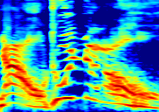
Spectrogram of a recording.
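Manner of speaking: very slow barked command, stretched and swooping. Voicing a character who signals his allies to attack: shouting a command. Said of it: "He shouts".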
